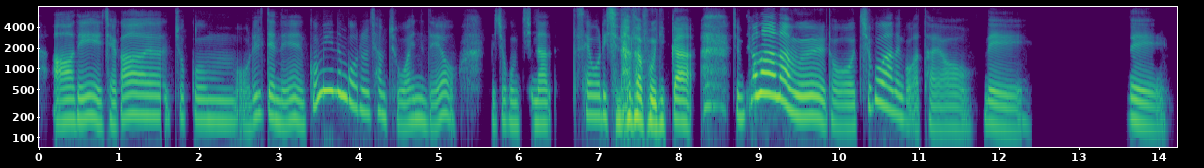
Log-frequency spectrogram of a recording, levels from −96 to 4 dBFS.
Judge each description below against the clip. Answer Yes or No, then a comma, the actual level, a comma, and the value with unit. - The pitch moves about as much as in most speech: Yes, average, 4.3 semitones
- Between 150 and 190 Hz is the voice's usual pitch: Yes, medium, 185 Hz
